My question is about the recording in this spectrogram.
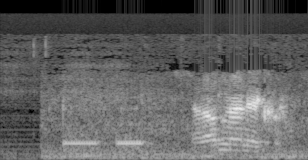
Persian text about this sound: یک هممیهنی تلفن زده به قاضی براتی.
